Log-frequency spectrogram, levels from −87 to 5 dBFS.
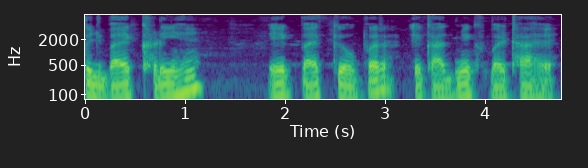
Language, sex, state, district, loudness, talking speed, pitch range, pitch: Hindi, male, Uttar Pradesh, Lucknow, -17 LUFS, 150 wpm, 75-95 Hz, 90 Hz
